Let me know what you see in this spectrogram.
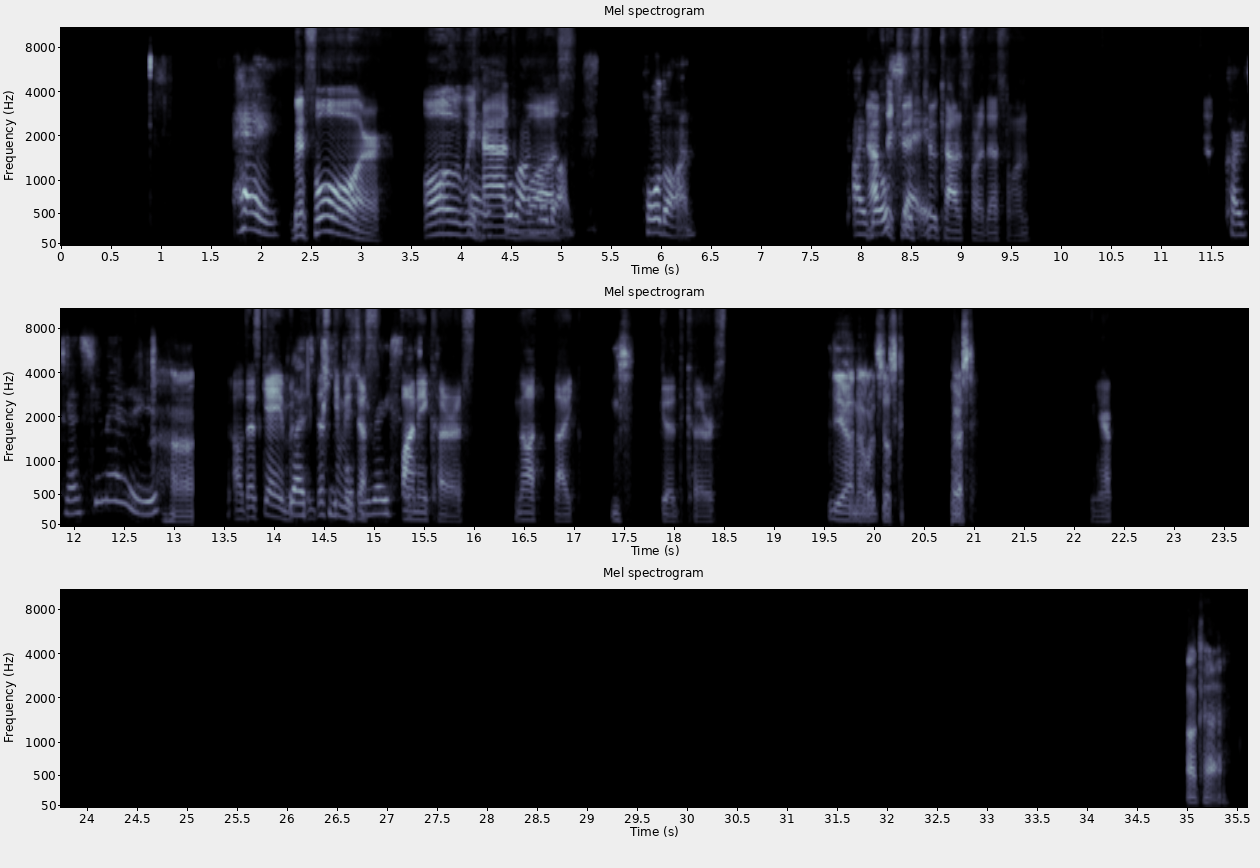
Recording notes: I sound glitchy because I’m on a new computer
